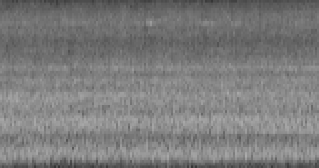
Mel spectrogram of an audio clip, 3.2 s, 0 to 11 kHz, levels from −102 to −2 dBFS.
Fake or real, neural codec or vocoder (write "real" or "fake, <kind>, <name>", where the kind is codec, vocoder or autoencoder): fake, autoencoder, DAC-VAE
